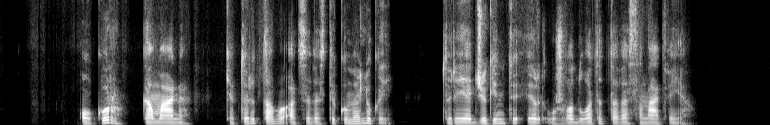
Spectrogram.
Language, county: Lithuanian, Kaunas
